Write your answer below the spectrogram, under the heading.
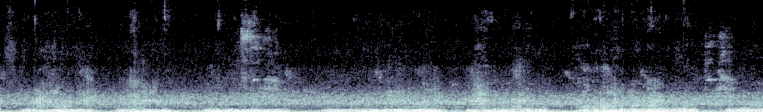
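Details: A schnauzer named Luna pulls at a tug-of-war toy and growls steadily: deep rasping pulses, each about half a second long, repeat almost without a break, with faint background voice.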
